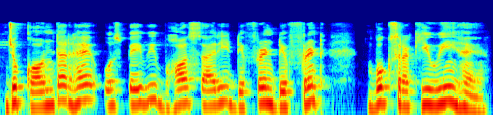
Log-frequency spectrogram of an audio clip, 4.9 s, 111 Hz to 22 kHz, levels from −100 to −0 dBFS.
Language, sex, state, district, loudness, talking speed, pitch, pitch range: Hindi, male, Uttar Pradesh, Lalitpur, -17 LUFS, 170 wpm, 185 Hz, 165-205 Hz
